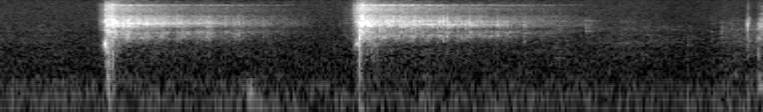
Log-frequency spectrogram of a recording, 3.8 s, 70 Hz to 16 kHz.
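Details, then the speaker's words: Suzuki Carry DA63T kei truck clutch release bearing, removed during clutch replacement for failure to go into 1st gear, spun by hand: dry raspy hiss fading over a second. Bearing has lost all its grease, no notable play or notchiness. "the release bearing has has lost its grease and you can you can tell it's dry if I give it a spin hopefully you'll hear it"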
